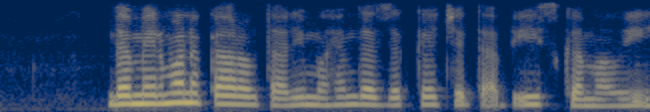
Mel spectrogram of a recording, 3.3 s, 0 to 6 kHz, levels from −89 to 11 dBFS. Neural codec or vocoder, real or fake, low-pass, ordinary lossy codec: none; real; 5.4 kHz; Opus, 16 kbps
